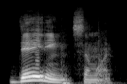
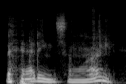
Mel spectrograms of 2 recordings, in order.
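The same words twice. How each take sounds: First: Slow, louder, clean "Dating someone"; re-say "Dating someone" firmly and clearly; emphatic, careful "Dating" then "someone"; corrected take. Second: Slurred, low slip on "dating someone" with a laugh; drawn-out, mushy "dating someone"; fumbled pronunciation. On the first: Shown as a demonstration. Corrected take after the slip. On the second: Real, not acted. Fumbles it, laughs, then corrects.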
